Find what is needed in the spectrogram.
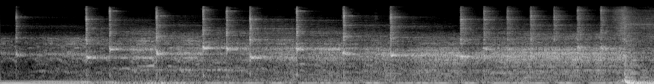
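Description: Electronic dance music from a DJ set, played loud over a PA, in a breakdown: a stepping synth melody over thinned-out bass, with sharp percussive hits that come faster toward the end as the track builds.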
